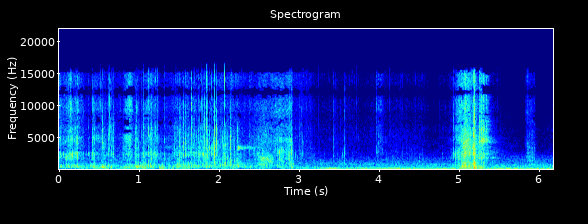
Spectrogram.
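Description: Plastic potting-mix bags crinkling and crackling as they are handled, with many small sharp crackles in the first few seconds. A single loud knock comes about five seconds in.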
